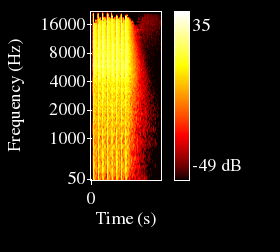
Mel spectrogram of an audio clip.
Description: Warfare Machine Gun M240B Long Burst Close Perspective; M60 Long Burst Close Perspective; Machine Guns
